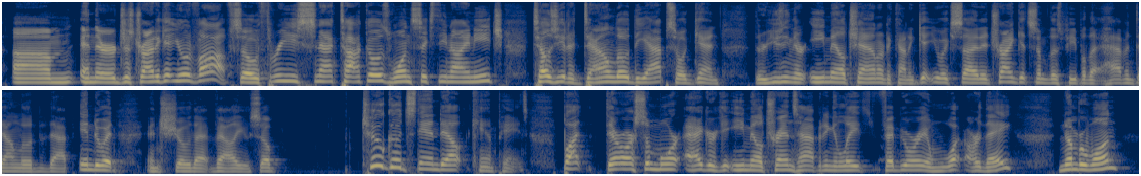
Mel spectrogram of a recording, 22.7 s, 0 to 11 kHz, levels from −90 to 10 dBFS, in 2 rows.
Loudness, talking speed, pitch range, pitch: -28 LUFS, 200 wpm, 155-200 Hz, 175 Hz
